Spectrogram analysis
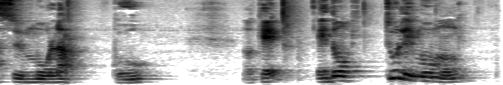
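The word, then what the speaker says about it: kuv: Donc là, je le prononce go.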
